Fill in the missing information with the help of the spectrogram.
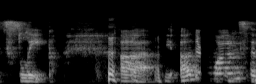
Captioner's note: laughter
